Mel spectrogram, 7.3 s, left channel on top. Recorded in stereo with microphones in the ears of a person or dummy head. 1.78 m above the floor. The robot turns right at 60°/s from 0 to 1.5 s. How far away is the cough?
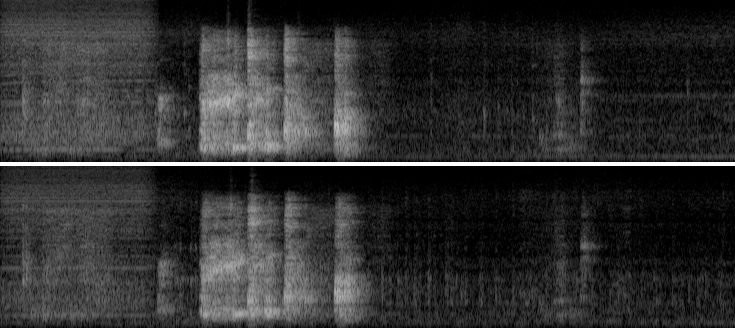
About 5 m.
